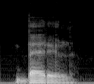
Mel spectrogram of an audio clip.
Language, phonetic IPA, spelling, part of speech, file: Polish, [ˈbɛrɨl], beryl, noun, Pl-beryl.ogg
